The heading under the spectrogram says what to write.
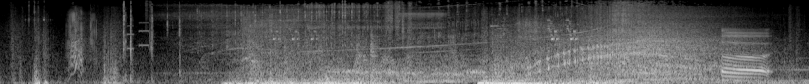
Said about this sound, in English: You just pulled a flying car out of your backpack. That is awesome.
